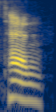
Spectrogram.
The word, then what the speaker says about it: X: to the iphone 10 well some people say x but incorrectly it's 10 is how it's pronounced in gold and then after that iphone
